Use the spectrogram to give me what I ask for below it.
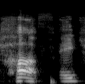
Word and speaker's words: Hough: It's pronounced Huff, Huff, like rough or tough.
